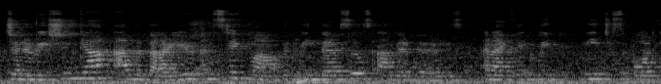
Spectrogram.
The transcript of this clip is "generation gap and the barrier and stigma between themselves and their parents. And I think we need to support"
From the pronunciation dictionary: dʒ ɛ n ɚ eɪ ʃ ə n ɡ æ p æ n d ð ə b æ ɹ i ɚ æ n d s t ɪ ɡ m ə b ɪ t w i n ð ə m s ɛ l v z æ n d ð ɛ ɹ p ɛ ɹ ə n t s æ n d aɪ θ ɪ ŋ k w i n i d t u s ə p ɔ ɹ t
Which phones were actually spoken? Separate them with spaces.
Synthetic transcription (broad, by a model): dʒ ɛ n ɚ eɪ ʃ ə n ɡ æ p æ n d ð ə b æ ɹ i ɚ æ n d s t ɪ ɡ m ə b ɪ t w i n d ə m s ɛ l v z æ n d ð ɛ ɹ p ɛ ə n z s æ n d aɪ t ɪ ŋ k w i n i d t u s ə p ɔ ɹ t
